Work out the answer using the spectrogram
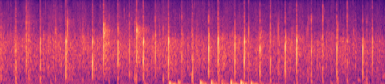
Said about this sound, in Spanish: un gran aplauso, por favor. Muchas gracias.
